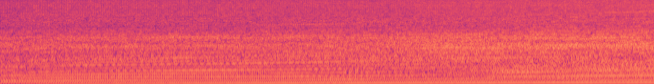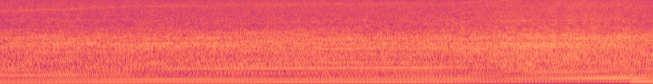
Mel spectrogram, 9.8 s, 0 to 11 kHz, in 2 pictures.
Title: 2002 Audi allroad 2.7 twin turbo exhaust leak in drivers flex pipe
